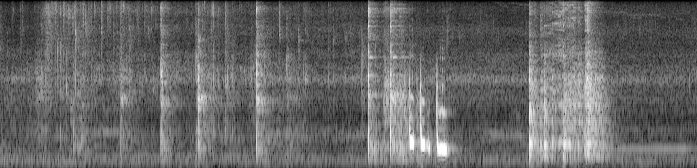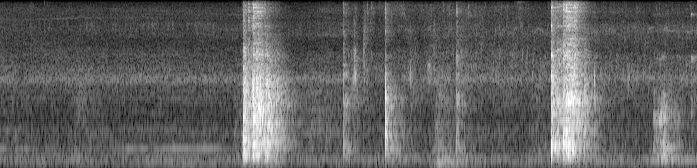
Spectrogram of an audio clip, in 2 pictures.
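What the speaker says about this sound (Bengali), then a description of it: "আমি তেলে দারচিনি, লং, এলাচটা ফোড়ন দিলাম" Cinnamon, cloves, cardamom, peppercorns and dried red chilies are tempered in hot oil. A faint sizzle runs underneath while several sharp bursts of sputtering and clattering utensil knocks come and go, with quiet gaps between them.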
